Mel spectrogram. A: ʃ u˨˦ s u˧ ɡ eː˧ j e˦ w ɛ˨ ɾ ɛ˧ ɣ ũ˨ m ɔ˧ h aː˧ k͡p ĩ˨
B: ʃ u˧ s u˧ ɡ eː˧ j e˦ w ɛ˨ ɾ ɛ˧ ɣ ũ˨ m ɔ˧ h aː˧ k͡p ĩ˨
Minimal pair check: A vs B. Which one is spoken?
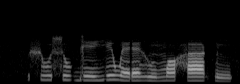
B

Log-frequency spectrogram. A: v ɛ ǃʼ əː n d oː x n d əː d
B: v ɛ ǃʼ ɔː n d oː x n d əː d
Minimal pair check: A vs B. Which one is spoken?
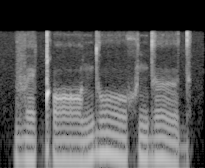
B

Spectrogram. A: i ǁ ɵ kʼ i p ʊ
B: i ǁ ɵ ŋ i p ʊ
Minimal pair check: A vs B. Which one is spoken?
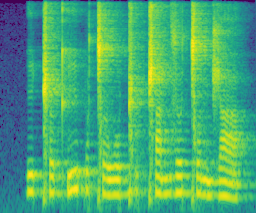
A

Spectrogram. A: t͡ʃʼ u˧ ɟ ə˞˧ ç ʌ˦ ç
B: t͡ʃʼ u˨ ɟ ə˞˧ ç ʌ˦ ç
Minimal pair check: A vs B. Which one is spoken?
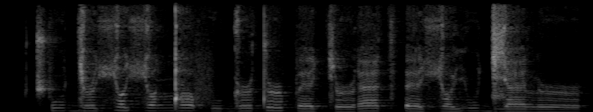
A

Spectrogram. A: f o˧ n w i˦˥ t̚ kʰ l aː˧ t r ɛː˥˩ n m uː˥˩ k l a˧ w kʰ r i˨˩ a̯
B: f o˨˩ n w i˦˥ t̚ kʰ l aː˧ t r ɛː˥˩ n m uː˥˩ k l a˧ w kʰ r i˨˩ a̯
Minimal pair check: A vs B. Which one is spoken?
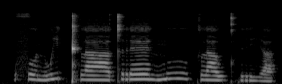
B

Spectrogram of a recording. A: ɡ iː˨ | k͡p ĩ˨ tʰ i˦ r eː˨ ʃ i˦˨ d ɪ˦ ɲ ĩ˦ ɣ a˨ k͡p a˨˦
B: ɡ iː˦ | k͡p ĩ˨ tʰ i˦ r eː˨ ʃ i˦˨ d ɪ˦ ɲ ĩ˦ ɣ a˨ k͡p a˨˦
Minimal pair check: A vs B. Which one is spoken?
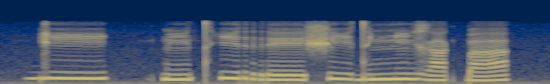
B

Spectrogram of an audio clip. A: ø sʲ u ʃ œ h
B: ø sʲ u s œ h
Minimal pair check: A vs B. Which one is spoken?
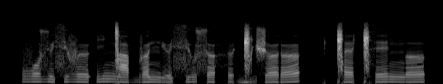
B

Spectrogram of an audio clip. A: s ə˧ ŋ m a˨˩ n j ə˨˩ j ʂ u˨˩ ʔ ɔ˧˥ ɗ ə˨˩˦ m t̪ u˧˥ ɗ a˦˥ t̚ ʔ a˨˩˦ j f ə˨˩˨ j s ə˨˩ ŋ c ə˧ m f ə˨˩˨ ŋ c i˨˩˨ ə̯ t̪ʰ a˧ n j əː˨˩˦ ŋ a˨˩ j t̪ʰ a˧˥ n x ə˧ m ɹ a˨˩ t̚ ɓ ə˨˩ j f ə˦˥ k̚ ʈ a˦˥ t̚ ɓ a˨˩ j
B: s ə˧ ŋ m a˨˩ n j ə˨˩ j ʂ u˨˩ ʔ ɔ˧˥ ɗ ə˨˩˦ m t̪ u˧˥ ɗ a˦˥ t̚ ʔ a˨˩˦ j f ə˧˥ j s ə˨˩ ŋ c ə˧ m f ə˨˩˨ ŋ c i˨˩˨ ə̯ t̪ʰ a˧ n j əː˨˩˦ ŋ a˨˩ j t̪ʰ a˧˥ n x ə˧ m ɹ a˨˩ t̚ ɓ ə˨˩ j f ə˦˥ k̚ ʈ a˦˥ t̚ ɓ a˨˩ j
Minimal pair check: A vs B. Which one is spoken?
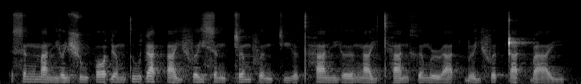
B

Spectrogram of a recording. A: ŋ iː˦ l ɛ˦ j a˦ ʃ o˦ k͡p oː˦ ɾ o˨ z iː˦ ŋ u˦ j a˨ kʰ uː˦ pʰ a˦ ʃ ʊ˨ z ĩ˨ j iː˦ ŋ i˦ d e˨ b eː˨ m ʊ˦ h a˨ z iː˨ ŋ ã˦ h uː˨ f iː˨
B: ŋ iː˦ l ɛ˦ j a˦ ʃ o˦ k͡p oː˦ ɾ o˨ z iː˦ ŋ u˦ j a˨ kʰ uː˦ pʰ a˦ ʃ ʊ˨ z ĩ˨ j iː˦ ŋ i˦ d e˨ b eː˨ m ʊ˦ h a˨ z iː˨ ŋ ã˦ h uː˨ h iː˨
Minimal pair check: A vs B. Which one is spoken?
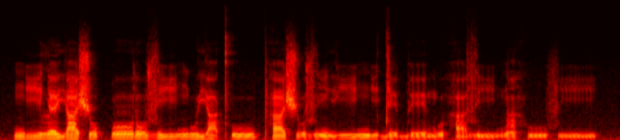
A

